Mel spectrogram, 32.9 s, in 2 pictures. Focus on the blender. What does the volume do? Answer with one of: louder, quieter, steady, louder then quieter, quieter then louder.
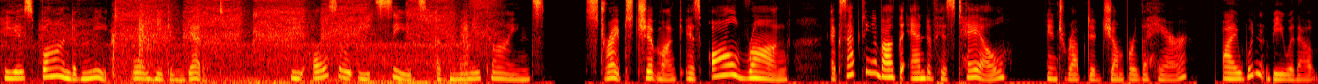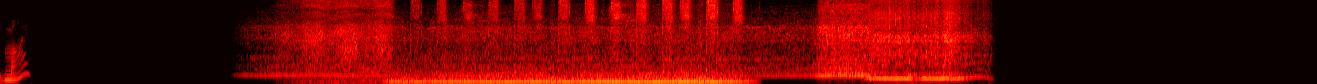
louder.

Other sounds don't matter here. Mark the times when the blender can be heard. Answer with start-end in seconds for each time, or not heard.
19.4-28.9.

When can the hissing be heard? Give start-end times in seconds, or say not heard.
0.0-6.3, 19.9-25.9.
